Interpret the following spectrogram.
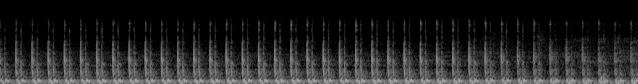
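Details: Newly installed Chinese diesel heater on 12-volt wiring, first start-up: steady blower hum under fast, even fuel pump ticking with no misfire or stumble, blowing hot air. Normal start-up.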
